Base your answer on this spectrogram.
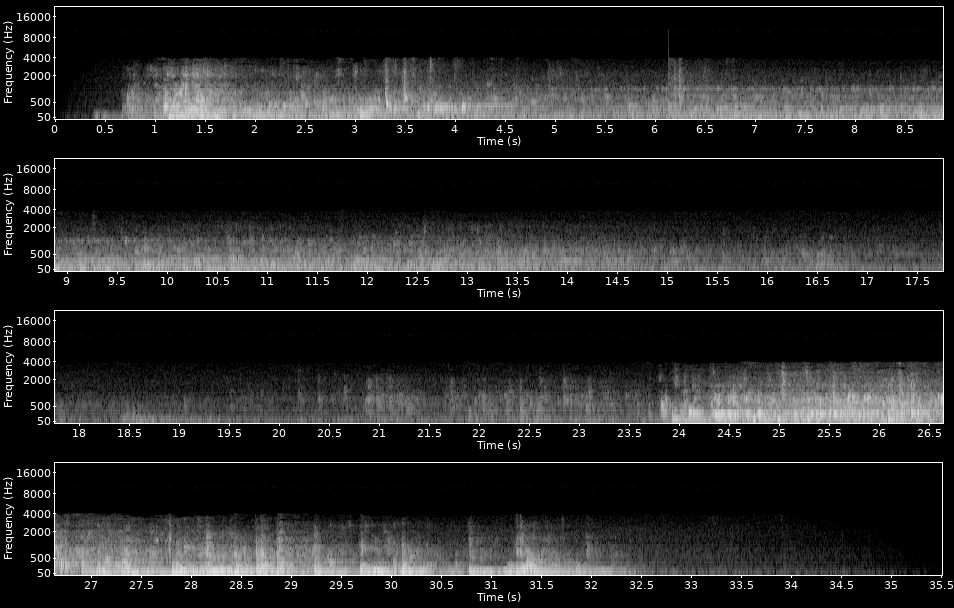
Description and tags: Under Water Echo (Water SFX remixed)
This is a echo version of "Under Water (Water SFX remixed)" and it's without the added deep drain sound in it. Hope this sounds good!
